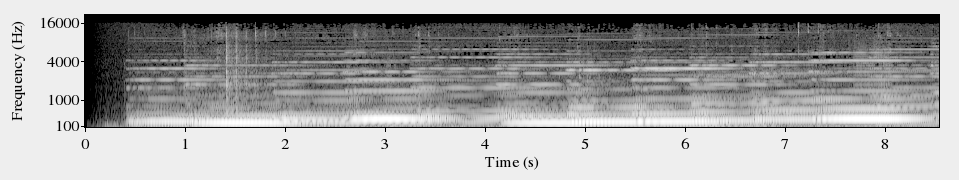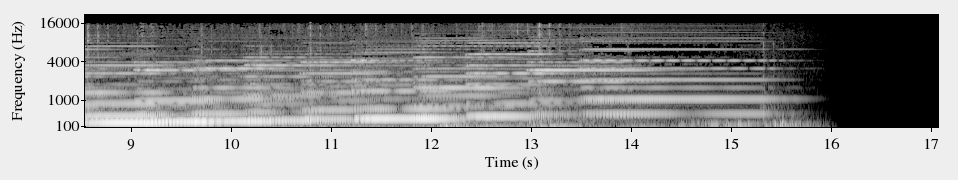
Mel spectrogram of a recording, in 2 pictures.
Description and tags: ChurchNoise OrganPractice01 Mono 16bit
Organist practicing 01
